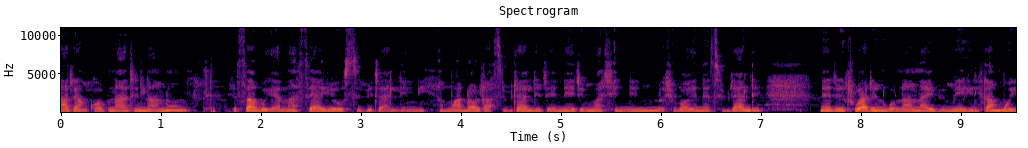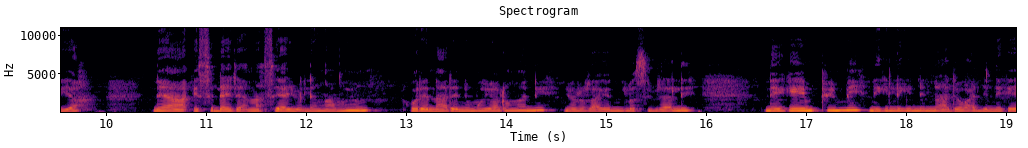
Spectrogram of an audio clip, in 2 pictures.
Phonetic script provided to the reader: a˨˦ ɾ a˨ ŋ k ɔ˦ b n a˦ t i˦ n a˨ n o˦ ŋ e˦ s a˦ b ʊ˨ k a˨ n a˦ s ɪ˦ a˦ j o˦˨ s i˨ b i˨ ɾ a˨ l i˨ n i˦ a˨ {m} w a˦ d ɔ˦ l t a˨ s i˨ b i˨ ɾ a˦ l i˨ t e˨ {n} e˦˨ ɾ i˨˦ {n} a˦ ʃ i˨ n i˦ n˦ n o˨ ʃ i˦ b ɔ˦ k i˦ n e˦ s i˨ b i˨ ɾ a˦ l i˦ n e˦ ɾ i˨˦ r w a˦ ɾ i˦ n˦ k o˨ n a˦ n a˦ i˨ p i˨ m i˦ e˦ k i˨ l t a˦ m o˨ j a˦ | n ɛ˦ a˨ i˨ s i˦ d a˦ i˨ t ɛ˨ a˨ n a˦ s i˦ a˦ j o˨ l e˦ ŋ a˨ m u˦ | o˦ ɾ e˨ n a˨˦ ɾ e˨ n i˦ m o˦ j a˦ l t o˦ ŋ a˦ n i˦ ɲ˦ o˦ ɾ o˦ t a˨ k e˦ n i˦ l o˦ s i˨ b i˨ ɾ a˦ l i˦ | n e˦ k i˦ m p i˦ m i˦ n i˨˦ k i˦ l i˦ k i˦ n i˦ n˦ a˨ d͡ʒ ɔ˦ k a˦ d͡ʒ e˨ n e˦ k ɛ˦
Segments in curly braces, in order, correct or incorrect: correct, correct, incorrect: m

